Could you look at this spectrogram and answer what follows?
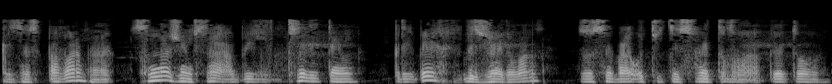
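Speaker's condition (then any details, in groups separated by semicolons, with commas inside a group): Spinal muscular atrophy with tracheostomy; had to learn to push ventilator-delivered air up to vocal cords to speak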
